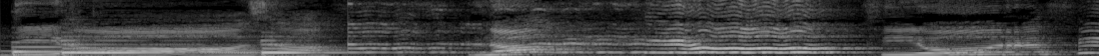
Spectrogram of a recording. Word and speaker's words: fior: Fior, Fior, closer to a U.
